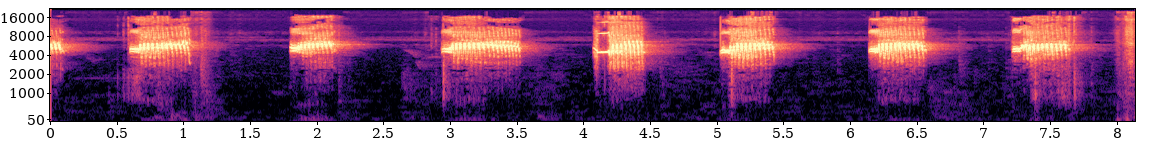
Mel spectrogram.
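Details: Young Oriental magpie-robin calling, used as a lure for adult birds; eight hoarse, hissing rasps come at a steady pace of about one per second in an otherwise quiet recording.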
